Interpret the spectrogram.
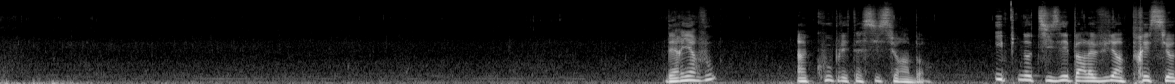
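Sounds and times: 
gentle waves lapping on a lake beach: 0:00.0 - 0:11.7
low wind blowing across the bay: 0:00.0 - 0:11.7
speech: 0:06.7 - 0:07.3, 0:08.0 - 0:09.4, 0:10.0 - 0:11.7.

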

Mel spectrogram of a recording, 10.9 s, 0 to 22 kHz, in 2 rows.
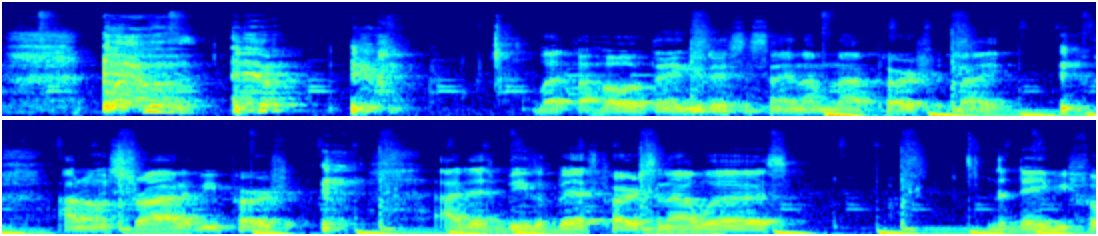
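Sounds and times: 
harsh raspy coughs: 0:00.5 - 0:02.1, 0:05.2 - 0:05.7, 0:07.0 - 0:07.6
speech: 0:00.7 - 0:01.4, 0:03.2 - 0:09.5, 0:10.4 - 0:10.9.

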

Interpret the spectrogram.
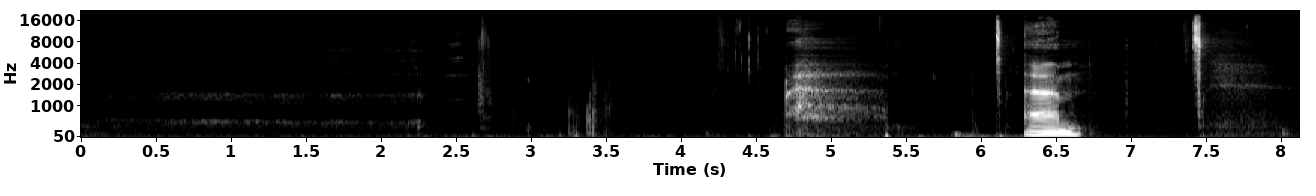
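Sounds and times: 
person sipping a drink: 0:00.1 - 0:05.5
speech: 0:06.3 - 0:06.8.

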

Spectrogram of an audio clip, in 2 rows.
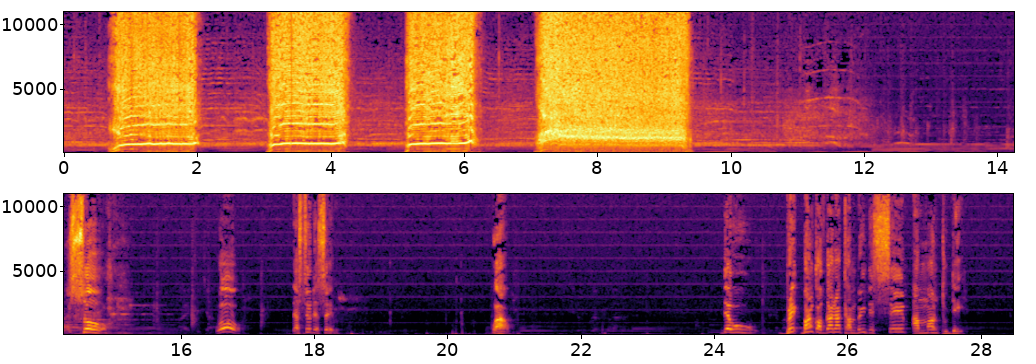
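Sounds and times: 
people shouting and screaming: 0:00.6 - 0:13.1
speech: 0:00.7 - 0:01.1, 0:26.3 - 0:27.8.

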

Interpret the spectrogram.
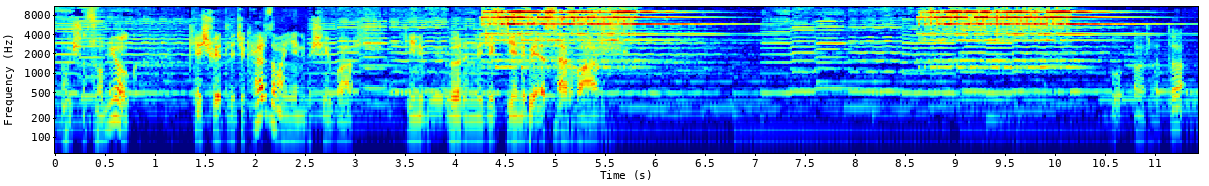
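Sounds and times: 
speech: 0:00.1 - 0:05.7, 0:10.8 - 0:11.4
phone ringing with a melodic electronic ringtone: 0:04.2 - 0:11.4.

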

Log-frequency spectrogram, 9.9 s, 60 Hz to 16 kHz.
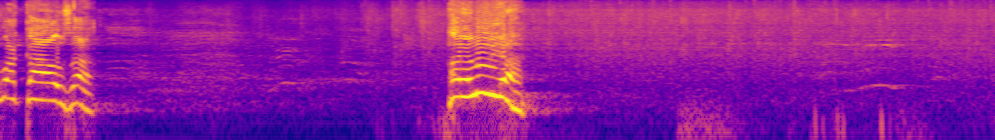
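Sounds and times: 
speech: 0:00.0 - 0:01.1, 0:04.5 - 0:05.4
steady rain leaking into church: 0:05.4 - 0:09.9.

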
